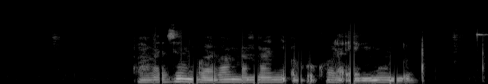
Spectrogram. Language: Ganda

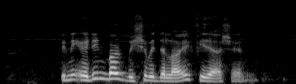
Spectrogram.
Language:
Bangla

